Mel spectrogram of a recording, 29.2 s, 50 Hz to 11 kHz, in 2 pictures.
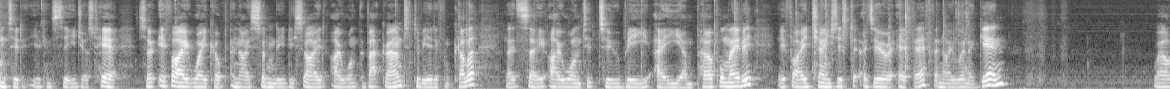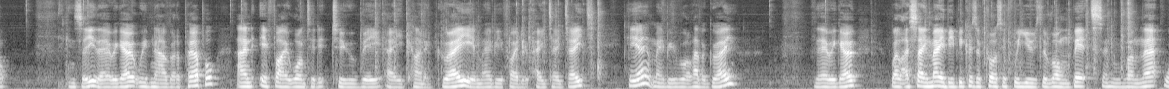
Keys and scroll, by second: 7.8 Right, 8.7 Right, 10.0-13.6 typing, 11.9 Return, 19.1-21.1 typing, 21.7 F6, 21.9 Return, 23.2-24.0 typing, 25.4 typing, 26.7-28.5 typing, 28.6 Return.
